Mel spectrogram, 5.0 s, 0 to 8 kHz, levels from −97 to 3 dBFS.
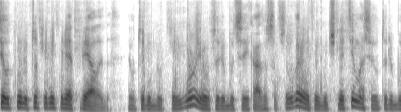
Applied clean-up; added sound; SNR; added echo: neural separator model SepFormer DNS4.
